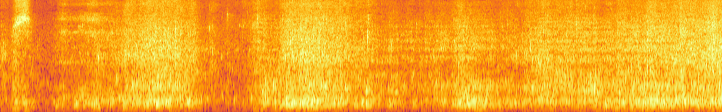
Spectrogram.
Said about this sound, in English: Just feeling into the sound current of the waves.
